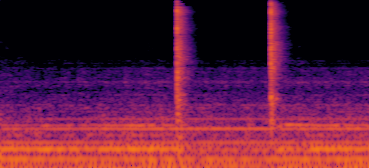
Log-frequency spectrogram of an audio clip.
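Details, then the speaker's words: FCC Starter LE bus, auxiliary boost pump added alongside the diesel Webasto heater, switched on: faint, steady low hum under two sharp clicks; the pump running normally. "Ça c'est le bruit de la pompe de relance. Puis vous entendez, ça c'est la pompe de relance."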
